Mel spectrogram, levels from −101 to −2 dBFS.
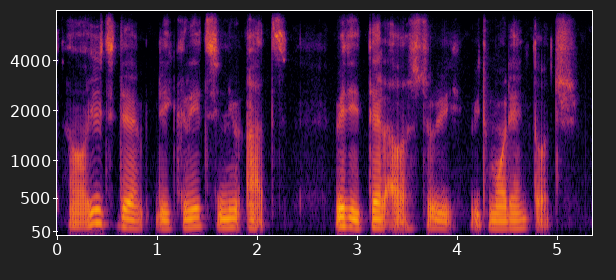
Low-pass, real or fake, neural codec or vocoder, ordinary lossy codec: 7.2 kHz; real; none; Opus, 32 kbps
